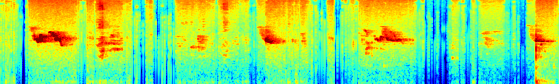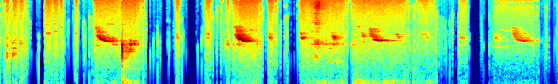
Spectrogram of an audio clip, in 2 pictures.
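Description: Faint, short bird chirps repeating every second or so, with a couple of soft knocks partway through.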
